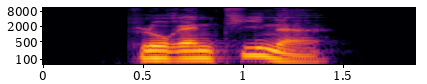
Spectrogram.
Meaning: a female given name from Latin
- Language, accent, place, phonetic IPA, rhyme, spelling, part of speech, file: German, Germany, Berlin, [floʁɛnˈtiːnə], -iːnə, Florentine, proper noun, De-Florentine.ogg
